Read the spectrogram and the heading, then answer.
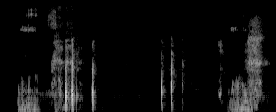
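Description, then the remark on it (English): Gurgling snores of a woman asleep in a chair with her head tilted to the side: a rough breathy snore, then wet clicking gurgles and short sputters, a pause, more clicks, and another raspy snore at the end. No talking. “Oh, she's gurgle snoring.”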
